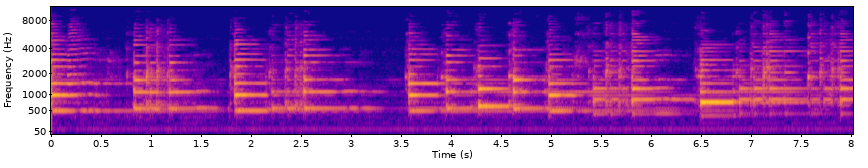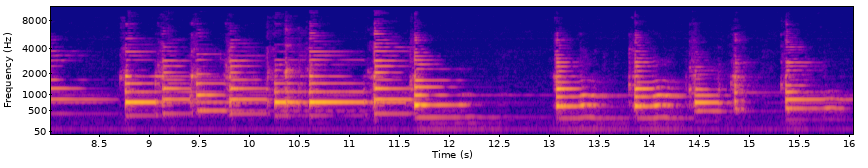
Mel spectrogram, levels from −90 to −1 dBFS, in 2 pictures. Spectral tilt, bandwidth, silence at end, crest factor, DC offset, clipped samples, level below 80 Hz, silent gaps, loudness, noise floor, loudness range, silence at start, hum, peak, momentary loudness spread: -1 dB/octave; 8.2 kHz; 0 s; 20 dB; under 0.1%; under 0.1%; -74 dBFS; none; -24 LUFS; -60 dBFS; 4 LU; 0 s; none; -4 dBFS; 15 LU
